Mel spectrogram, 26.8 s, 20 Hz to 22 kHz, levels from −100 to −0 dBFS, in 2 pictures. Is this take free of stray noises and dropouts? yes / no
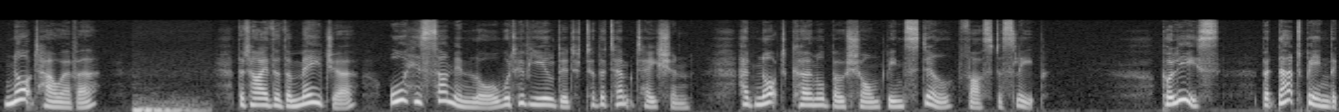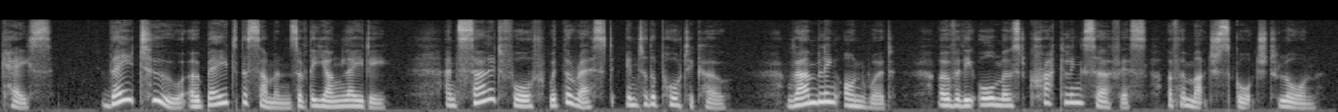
no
